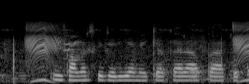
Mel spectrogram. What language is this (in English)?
Hindi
